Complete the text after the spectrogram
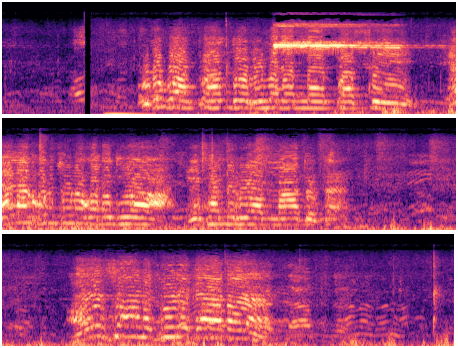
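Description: Young men shout and chant loudly close by, outdoors.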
